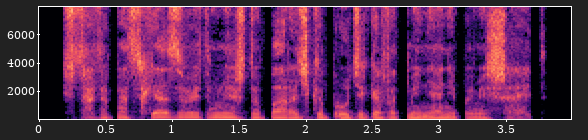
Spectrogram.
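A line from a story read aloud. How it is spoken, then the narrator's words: Mumbled. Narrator (Russian): пробормотал он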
